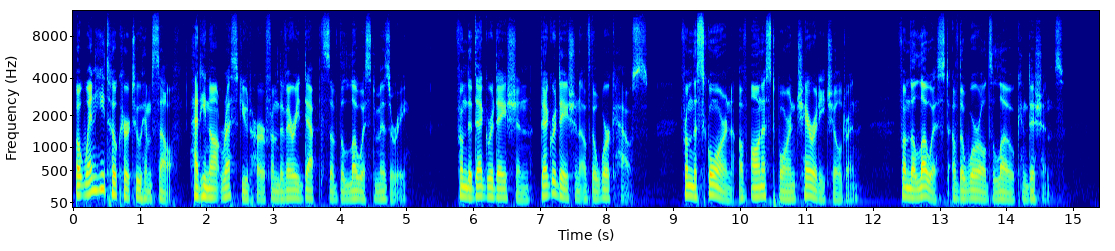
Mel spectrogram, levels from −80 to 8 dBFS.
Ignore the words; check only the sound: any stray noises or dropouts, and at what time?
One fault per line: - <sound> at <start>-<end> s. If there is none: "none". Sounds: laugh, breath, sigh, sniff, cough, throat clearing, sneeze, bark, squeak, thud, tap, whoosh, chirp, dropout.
none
